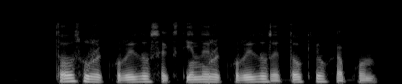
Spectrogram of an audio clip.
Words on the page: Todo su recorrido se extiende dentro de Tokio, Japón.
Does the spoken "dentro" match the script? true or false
false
